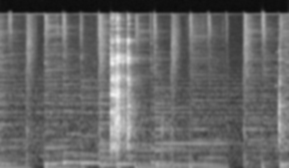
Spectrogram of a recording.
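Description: A small glass bowl clinking and scraping against a glass mixing bowl as chopped spring onions are tipped in, with a short scrape a little under two seconds in, over soft background music.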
